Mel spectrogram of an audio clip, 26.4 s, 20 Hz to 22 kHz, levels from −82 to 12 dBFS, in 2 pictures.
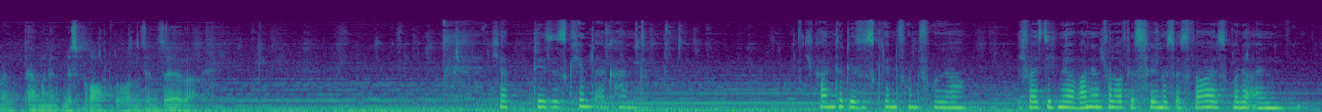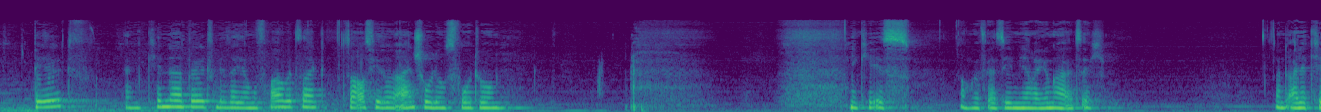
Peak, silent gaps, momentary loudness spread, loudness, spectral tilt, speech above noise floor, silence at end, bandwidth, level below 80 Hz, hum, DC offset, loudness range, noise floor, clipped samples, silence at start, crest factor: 0 dBFS; none; 15 LU; -19 LUFS; -7 dB/octave; 30 dB; 0 s; 11 kHz; -34 dBFS; none; 0.6%; 8 LU; -47 dBFS; under 0.1%; 0 s; 18 dB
